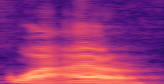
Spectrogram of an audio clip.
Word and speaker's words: choir: इसे चॉयर नहीं बोलते हैं, दैट इज क्वायर। क्वायर, र को स्लाइटली प्रोनाउंस किया जा रहा है। र मैंने यहाँ ब्रैकेट में लिखा हुआ है और हल्का प्रोनाउंस करने के लिए ये मैंने ब्रैकेट में लिखा हुआ है, दैट इज क्वायर। क्वायर, क्वायर। बेसिकली र को बहुत हल्का सा प्रोनाउंस करना है, दैट इज क्वायर। सुनने में अजीब सा लगता है, बट इट इज ट्रू।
